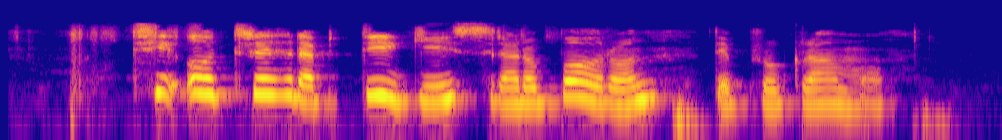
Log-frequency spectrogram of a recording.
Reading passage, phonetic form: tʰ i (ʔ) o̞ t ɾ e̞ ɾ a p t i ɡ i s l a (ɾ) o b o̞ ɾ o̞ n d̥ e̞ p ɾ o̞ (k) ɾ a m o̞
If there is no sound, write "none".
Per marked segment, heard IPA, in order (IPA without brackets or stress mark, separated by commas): ʔ, ɾ, ɡ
